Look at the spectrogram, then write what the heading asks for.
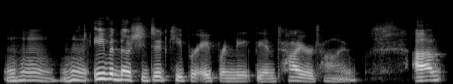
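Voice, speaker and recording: A woman's voice: on the low side, moderate pace, creaky, darkish tone. A woman moderating a conversational interview and putting questions to a guest.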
